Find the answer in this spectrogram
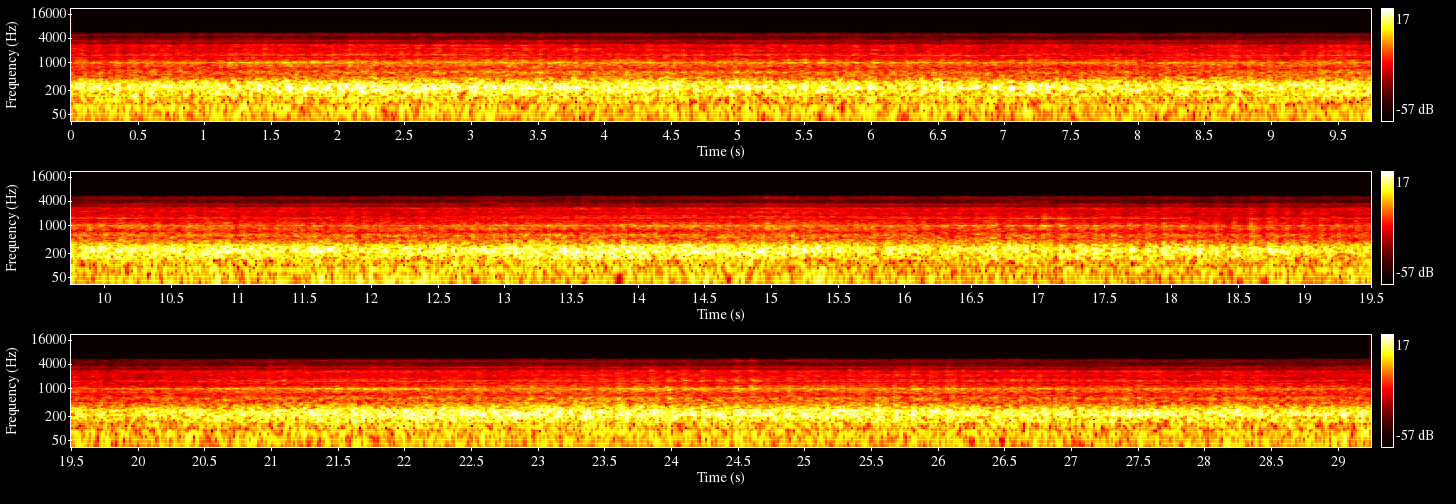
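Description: Loaded coal hopper cars of a Norfolk Southern freight train rolling past: a steady, continuous rumble of steel wheels on the rails, with a faint steady ring above it.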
